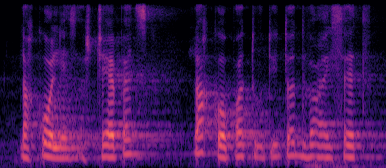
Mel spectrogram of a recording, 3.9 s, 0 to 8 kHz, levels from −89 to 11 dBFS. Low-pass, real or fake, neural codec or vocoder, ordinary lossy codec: 7.2 kHz; fake; autoencoder, 48 kHz, 128 numbers a frame, DAC-VAE, trained on Japanese speech; none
